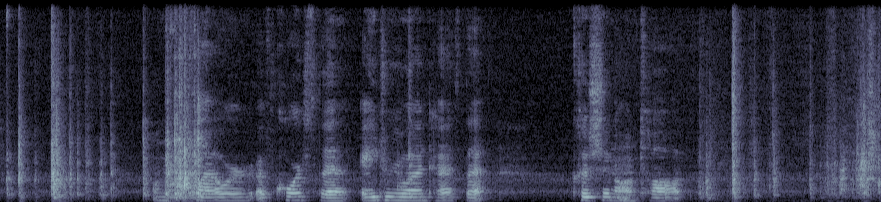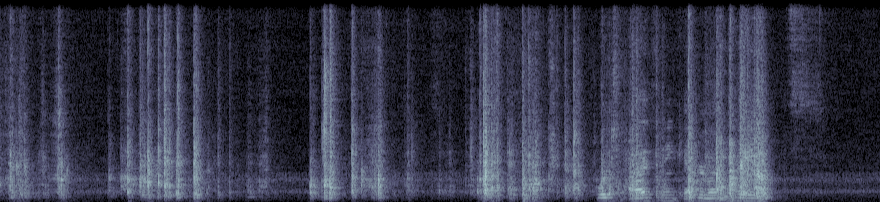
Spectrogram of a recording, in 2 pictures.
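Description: Small plastic items clatter and rattle.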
